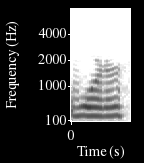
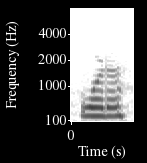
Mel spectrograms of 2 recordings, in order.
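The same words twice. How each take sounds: First: The first syllable sounds like 'wor', with an r. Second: The first syllable has no r sound. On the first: The speaker calls it wrong. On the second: The speaker calls it right.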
